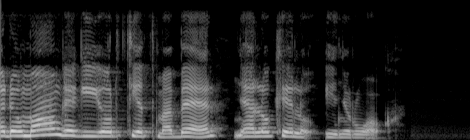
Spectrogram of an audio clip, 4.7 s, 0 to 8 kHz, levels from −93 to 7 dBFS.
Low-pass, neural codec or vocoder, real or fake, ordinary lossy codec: 7.2 kHz; none; real; none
